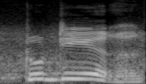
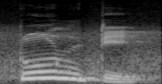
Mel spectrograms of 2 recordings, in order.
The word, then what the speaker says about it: ٹونٹی: وہ چراغ ہے، چراغ۔ ٹوٹی، ٹوٹی توڑنے کے جو نا معنی میں آتا ہے، تو ٹوٹی کہنا غلط ہے، لکھنا غلط ہے، ٹوٹی تلفظ کرنا غلط ہے۔ ٹونٹی صحیح ہے۔ کوڑا کرکٹ غلط ہے،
